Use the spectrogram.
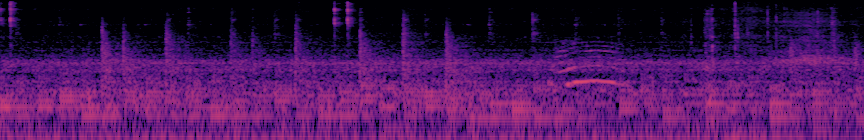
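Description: A pet cat meows faintly during an indoor board game, a single short call under a low household hum with occasional light ticks and taps.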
